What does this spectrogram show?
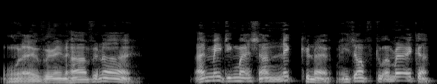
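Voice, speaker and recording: A man's voice: mid-range voice, big pitch swings, a little fast, gravelly, a bit bright, no room sound, dull audio, pitched above the performer's own voice, heavily acted. A man voicing an irreverent, ageing English barrister in an audiobook, pompous, ironic and mock-incredulous. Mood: dry, resigned.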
